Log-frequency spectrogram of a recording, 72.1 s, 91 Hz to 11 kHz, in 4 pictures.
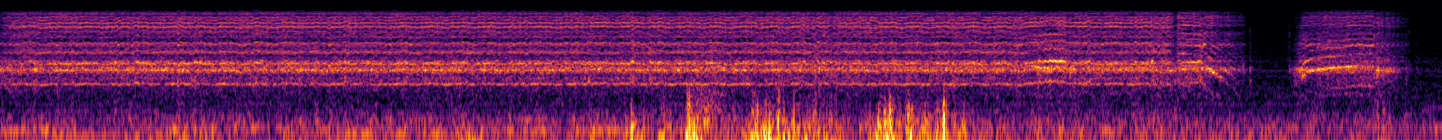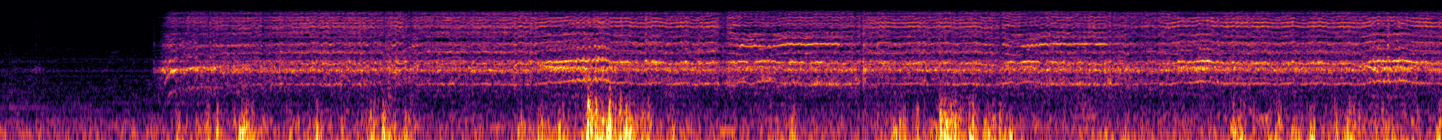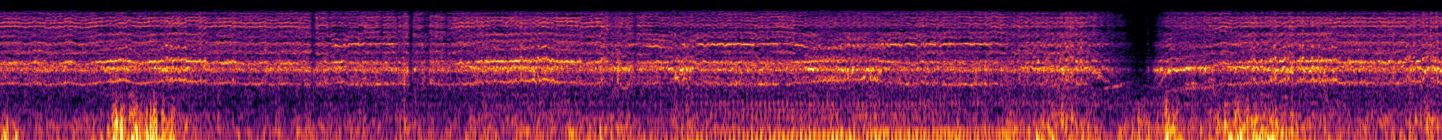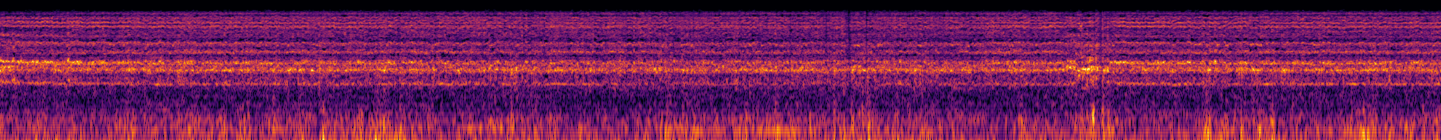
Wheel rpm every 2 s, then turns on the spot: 160, 160, 160, 160, 160, 160, 160, 100, 50, 20, 140, 160, 160, 160, 160, 160, 160, 160, 160, 160, 160, 160, 160, 160, 130, 110, 160, 160, 160, 160, 160, 160, 160, 160, 170, 160.
14-16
